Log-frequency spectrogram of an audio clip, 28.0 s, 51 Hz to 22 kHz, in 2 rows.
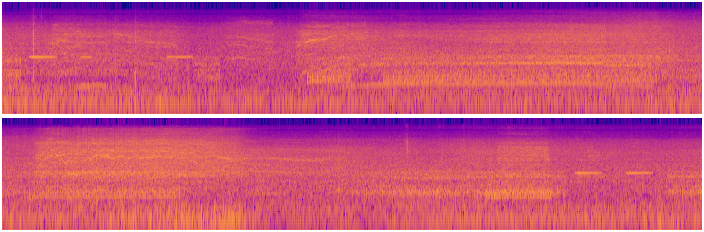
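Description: Radio-controlled Volvo 6x6 articulated dump truck driving through sand: the whine of its electric drive motor and gears, changing in pitch from stretch to stretch, with a few short electronic reversing beeps near the start and again near the end.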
